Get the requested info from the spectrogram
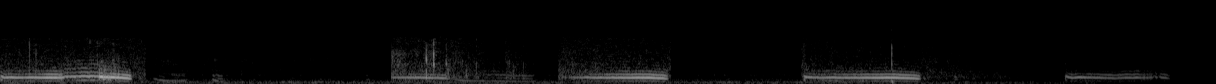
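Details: A large pet cat snoring in five bursts of buzzy, whistling breath sounds. Each lasts about a second, the gaps between them uneven, with low breathing noise in between.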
